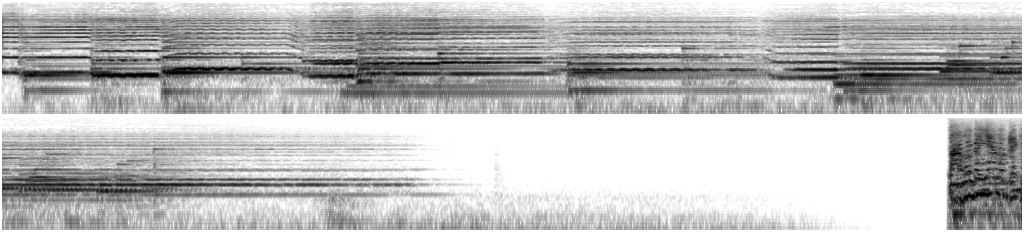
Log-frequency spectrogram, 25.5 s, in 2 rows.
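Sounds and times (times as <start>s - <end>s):
violin: 0.0s - 18.6s, 24.6s - 25.5s
piano: 0.0s - 23.3s, 24.6s - 25.5s.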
